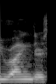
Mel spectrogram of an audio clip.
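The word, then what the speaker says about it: Reijnders: It's Rainders or Rinders, excuse me. Reinders.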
